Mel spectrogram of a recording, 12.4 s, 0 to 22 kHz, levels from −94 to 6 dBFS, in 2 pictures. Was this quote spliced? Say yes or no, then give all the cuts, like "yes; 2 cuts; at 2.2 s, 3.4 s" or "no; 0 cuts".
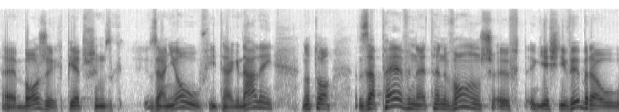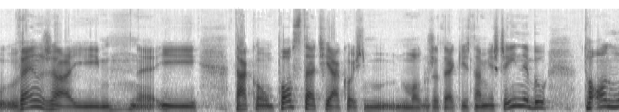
no; 0 cuts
